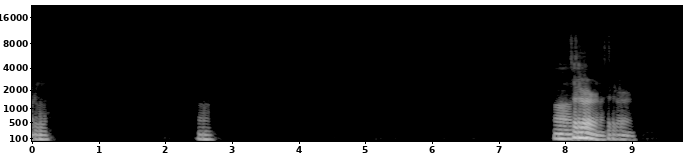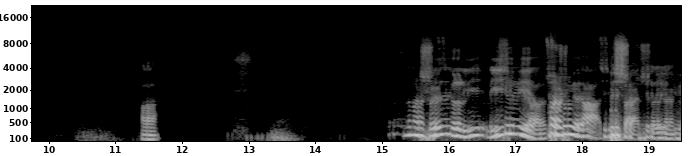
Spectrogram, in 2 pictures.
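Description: An elderly man speaks with animation, heard through a microphone, in bursts with pauses.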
